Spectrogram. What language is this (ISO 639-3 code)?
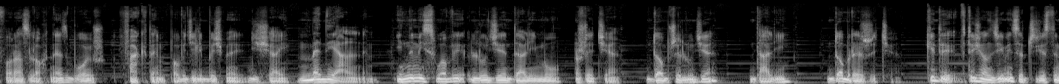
pol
